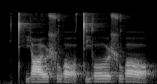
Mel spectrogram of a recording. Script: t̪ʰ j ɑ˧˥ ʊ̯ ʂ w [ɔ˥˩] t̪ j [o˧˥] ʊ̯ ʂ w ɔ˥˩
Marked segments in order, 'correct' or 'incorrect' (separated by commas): incorrect, incorrect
